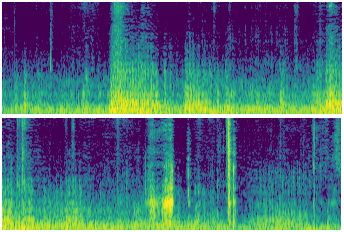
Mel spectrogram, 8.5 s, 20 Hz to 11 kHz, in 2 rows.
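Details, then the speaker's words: Peugeot 308 driving over small bumps: dull knocks in bursts every couple of seconds from the front underbody, unchanged when braking, suspension-related, minor part; shock absorbers also appear long failed. "这种异响应该和悬架有关系。通常呢，像这种异响呢，我能听得出来，它不会是大问题啊，没有那么严重啊，就是其中一个部件出现了问题，但是还不是主要的部件。"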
